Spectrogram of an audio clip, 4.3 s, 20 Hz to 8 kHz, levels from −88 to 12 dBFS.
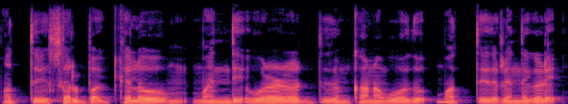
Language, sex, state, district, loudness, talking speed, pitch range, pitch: Kannada, male, Karnataka, Koppal, -16 LUFS, 155 wpm, 140-150 Hz, 145 Hz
